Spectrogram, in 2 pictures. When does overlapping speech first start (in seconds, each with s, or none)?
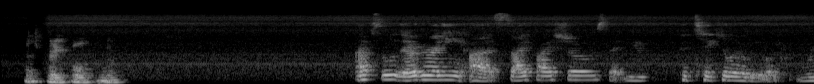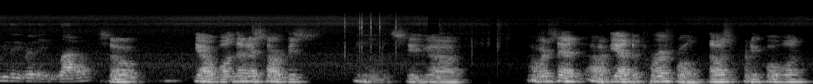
none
